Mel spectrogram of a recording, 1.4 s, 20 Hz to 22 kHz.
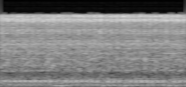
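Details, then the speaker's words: Honda TRX300EX single, formerly seized, running on PZ27 carburetor via adapter with starter on 12-volt jump pack; steady even putter, no knocks, misses or timing chain noise; normal idle. "yeah it sounds good no timing chain choices no dad's down so I think I think we're all good"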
